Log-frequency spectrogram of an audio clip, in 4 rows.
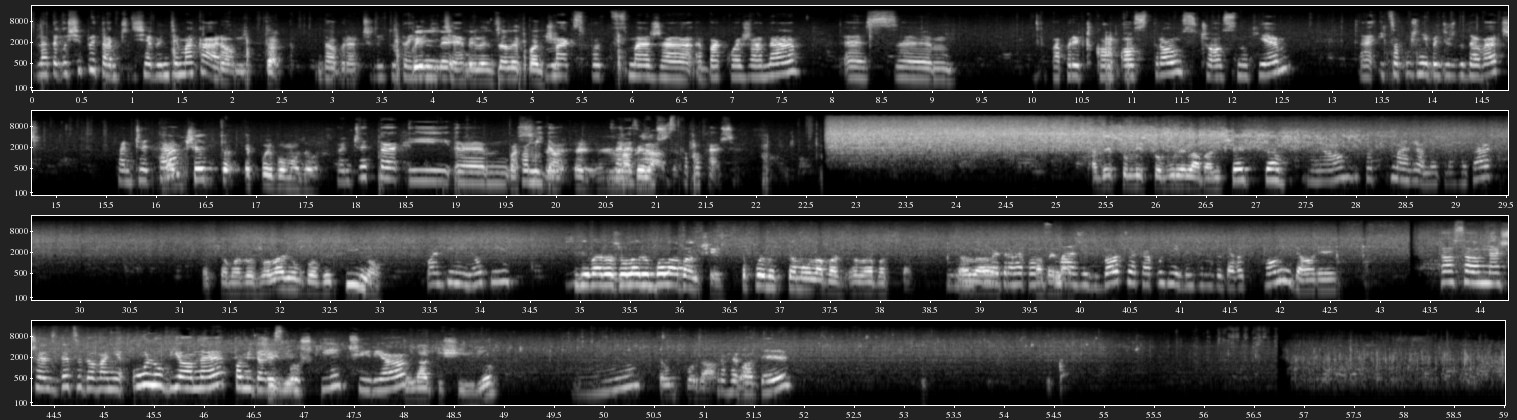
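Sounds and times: food sizzling in hot oil: 0.0 - 59.0
spatula stirring in pan: 14.1 - 15.6, 26.0 - 37.2, 40.5 - 47.2, 52.4 - 58.7.

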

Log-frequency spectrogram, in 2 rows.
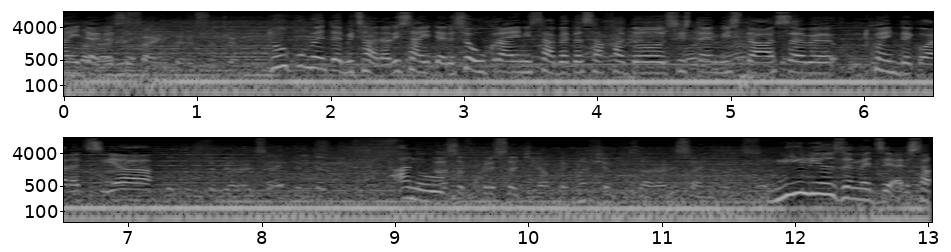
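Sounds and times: steady low hum: 0.0 - 13.0
voices talking: 0.0 - 13.0.

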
